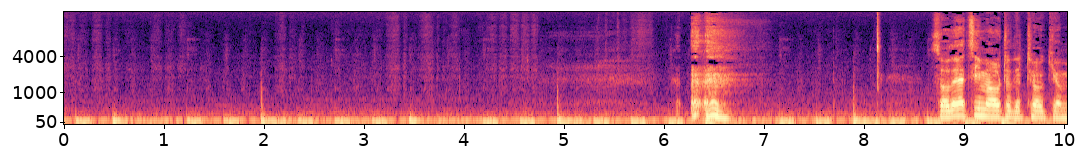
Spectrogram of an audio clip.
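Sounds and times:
pencil strokes on paper: 0.0s - 2.3s
low thumping rumble: 0.0s - 10.0s
man clearing throat: 6.2s - 6.9s.

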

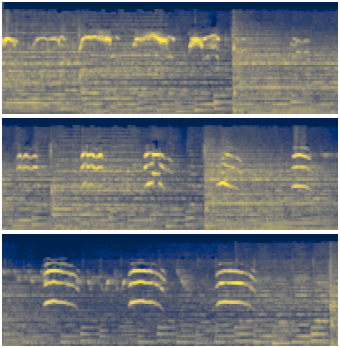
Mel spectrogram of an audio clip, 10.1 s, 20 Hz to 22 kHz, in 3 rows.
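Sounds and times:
hawk wailing calls: 0.0s - 9.4s
background music: 0.0s - 10.0s.

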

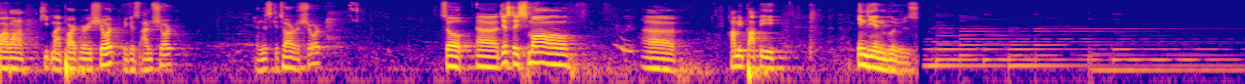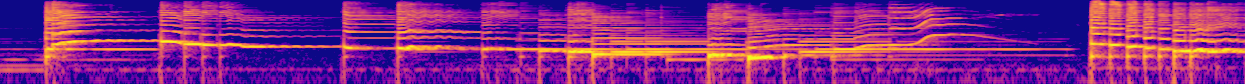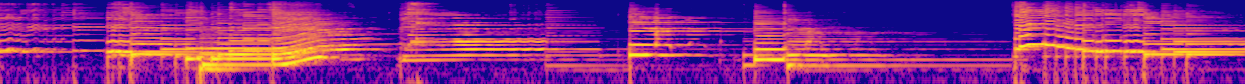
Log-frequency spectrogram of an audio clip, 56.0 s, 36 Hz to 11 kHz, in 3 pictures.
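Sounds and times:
lap slide guitar blues melody: 13.9s - 56.0s.

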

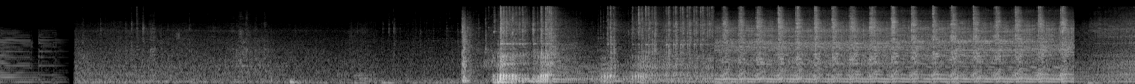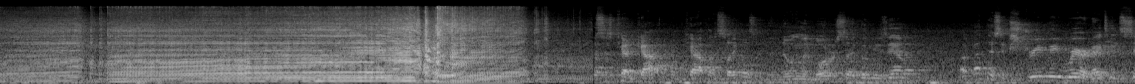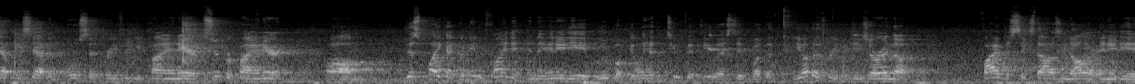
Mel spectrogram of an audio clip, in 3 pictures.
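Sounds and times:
two-stroke motorcycle engine revving: 4.8s - 17.3s.

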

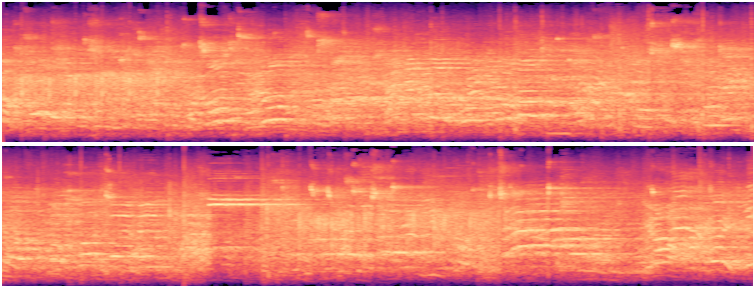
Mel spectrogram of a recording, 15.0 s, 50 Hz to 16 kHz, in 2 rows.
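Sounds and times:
overlapping voices in echoing hall: 0.0s - 15.0s.

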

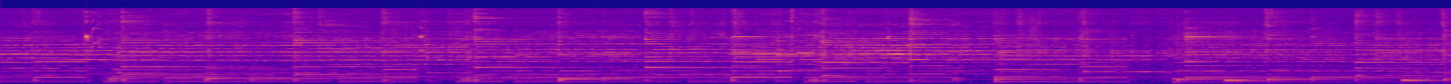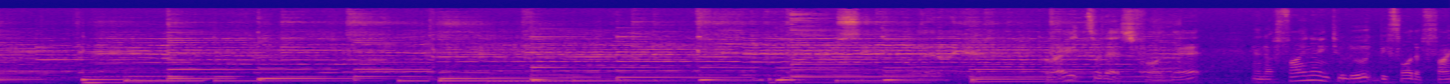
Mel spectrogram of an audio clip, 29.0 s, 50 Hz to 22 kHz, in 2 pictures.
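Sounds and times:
fingerstyle acoustic guitar: 0.0s - 26.5s.

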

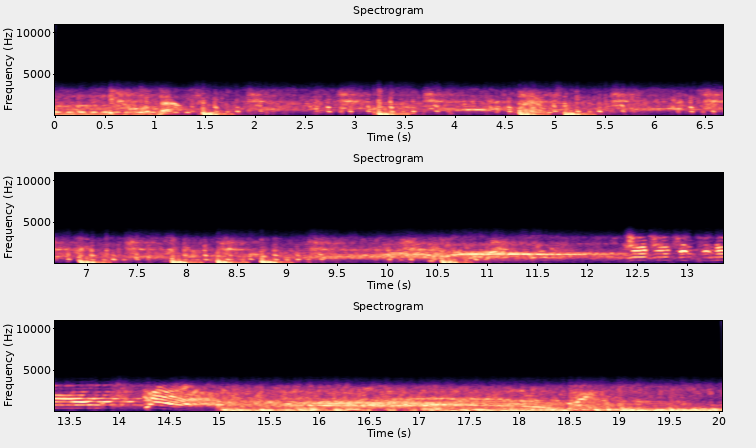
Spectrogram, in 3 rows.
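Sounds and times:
crowd noise: 0.0s - 20.0s.

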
